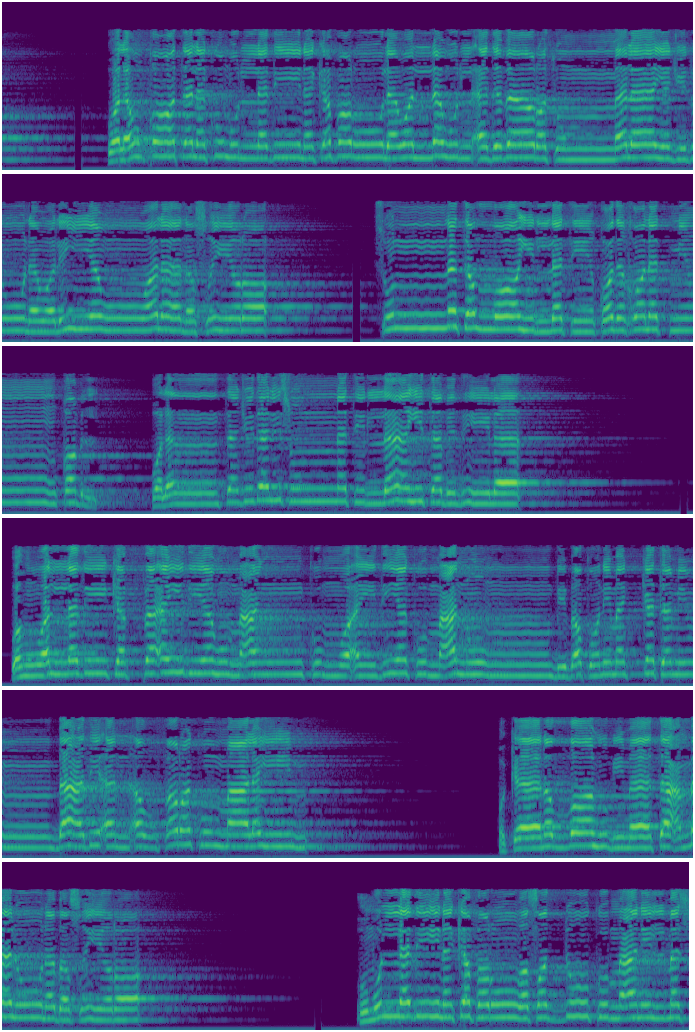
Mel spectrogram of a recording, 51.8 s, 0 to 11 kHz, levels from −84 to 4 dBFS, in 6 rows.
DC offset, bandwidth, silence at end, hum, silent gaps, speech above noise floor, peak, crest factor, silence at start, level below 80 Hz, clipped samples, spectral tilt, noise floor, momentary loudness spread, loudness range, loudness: 0.2%; 6.6 kHz; 0 s; none; 13.04-13.08 s; 59 dB; -2 dBFS; 20 dB; 0 s; -70 dBFS; under 0.1%; -2 dB/octave; -79 dBFS; 12 LU; 5 LU; -20 LUFS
